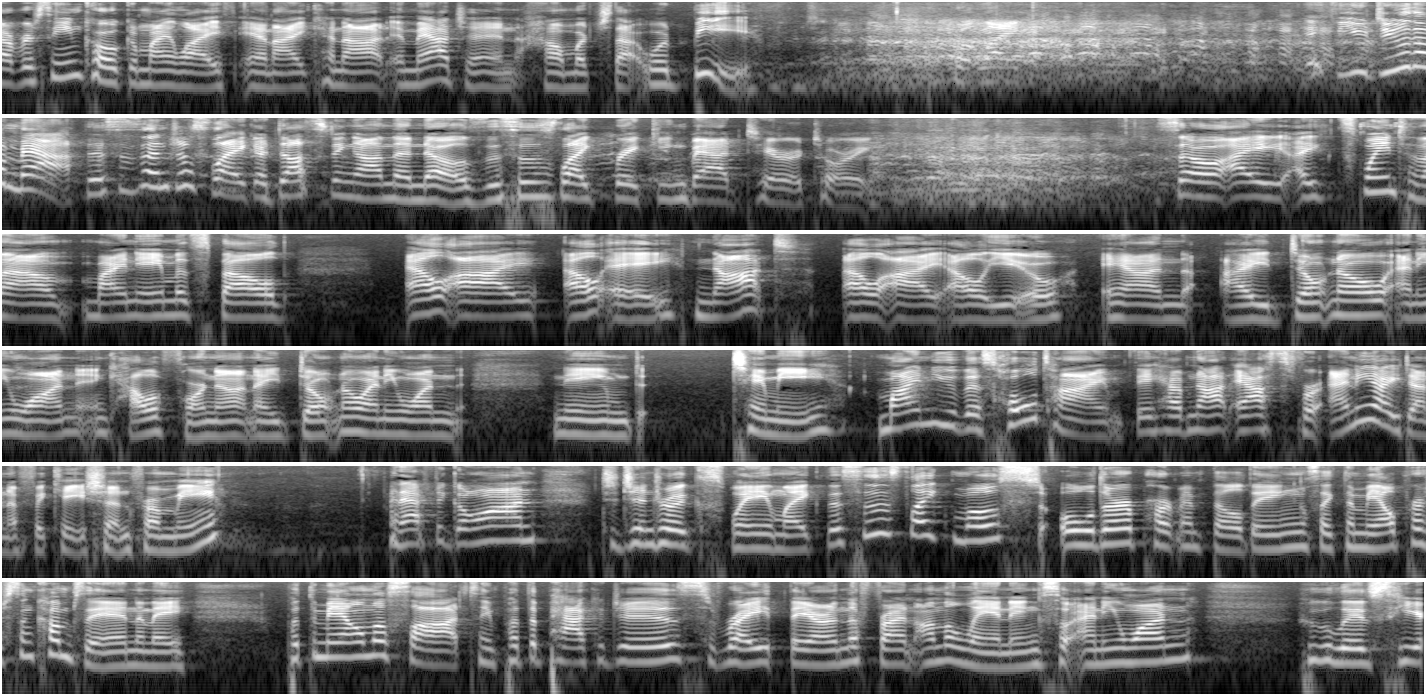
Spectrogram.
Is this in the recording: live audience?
yes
